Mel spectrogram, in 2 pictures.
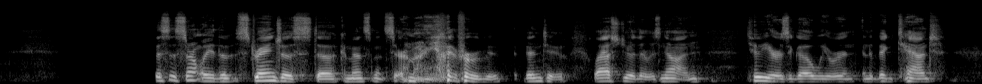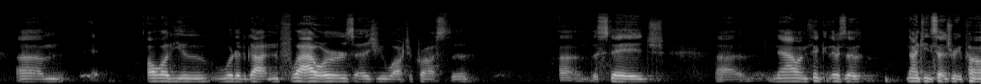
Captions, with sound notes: This is certainly the strangest commencement ceremony (chuckles) I've ever been to. Last year, there was none. Two years ago, we were in a big tent. All of you would have gotten flowers as you walked across the stage. There's a 19th century poem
